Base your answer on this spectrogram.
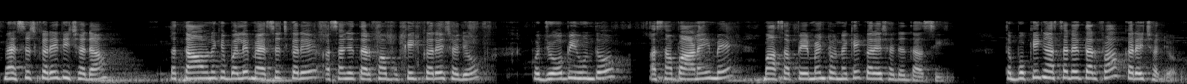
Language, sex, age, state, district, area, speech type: Sindhi, female, 45-60, Maharashtra, Mumbai Suburban, urban, spontaneous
